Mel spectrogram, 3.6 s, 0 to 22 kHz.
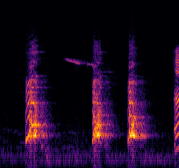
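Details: Pet dog repeatedly barking to provoke another dog into a morning play-fight while its owner scolds it: three sharp barks roughly 0.7 seconds apart. A high whine starts just at the end.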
